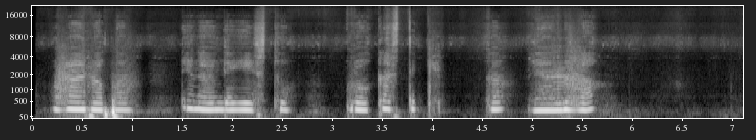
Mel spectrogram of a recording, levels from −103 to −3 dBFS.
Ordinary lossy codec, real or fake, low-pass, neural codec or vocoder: none; fake; none; codec, 44.1 kHz, 1.7 kbps, Pupu-Codec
